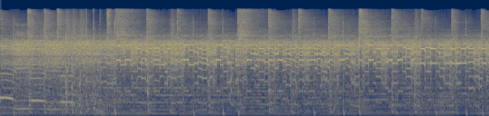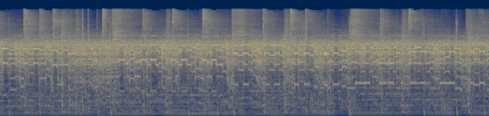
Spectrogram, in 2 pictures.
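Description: Rock band playing live at full volume: distorted electric guitars, bass guitar and a drum kit with steady cymbals.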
